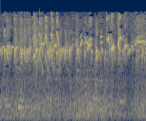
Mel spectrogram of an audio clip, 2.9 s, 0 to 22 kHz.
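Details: European goldfinch hatched in 2021, calling from a balcony to wild goldfinches passing by; fast, dense twittering of high, tinkling chirps with liquid trills, running without pause through the whole stretch.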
